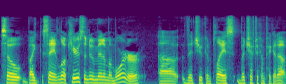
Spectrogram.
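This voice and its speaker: Here a man speaks with a bright, sharp tone. His pitch variation is ordinary. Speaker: business consultant. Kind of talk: lecture. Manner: fast.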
